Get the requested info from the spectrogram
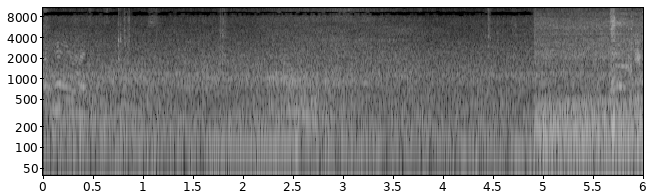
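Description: Street traffic noise with a motor vehicle engine running close by, its low rumble growing louder about five seconds in.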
